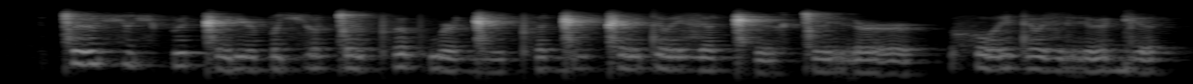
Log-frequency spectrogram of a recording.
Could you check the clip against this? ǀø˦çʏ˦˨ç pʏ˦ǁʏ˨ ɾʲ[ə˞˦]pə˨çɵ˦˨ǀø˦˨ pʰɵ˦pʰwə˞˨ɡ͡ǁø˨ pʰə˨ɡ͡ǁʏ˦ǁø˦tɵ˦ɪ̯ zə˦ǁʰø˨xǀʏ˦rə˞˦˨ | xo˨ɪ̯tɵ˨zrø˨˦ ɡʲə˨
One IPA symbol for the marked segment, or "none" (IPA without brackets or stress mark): ə˞˨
